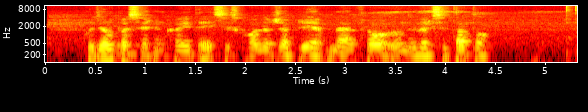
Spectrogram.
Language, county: Lithuanian, Marijampolė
